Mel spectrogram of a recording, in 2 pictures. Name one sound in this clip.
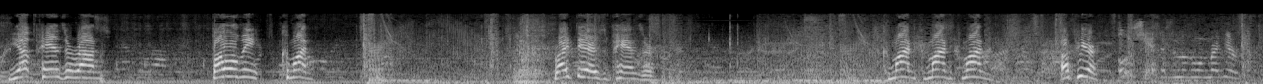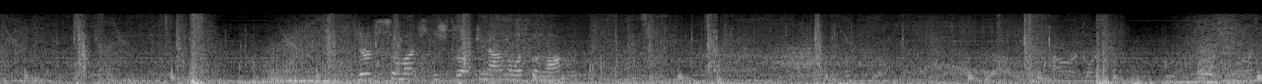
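Gunfire and electric zaps crackle repeatedly.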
